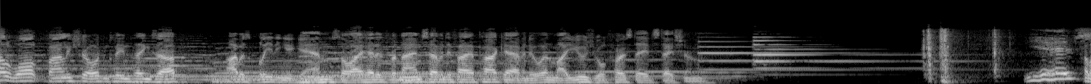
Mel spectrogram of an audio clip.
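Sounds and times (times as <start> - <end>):
speech: 0.0 - 7.2, 10.2 - 10.9
doorbell chiming: 2.1 - 9.3.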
